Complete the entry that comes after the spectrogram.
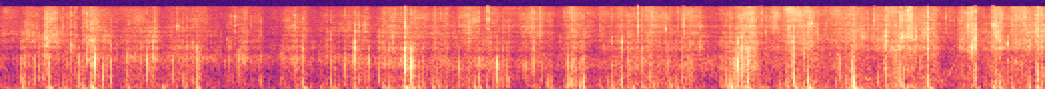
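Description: A large, thin, clear plastic apron is worn over the body while fingertips grab, crumple and rub the loose sheet. The result is soft, continuous crinkling and crackling with many short, dry snaps and brief tearing-like rustles at an intimate, quiet level.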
